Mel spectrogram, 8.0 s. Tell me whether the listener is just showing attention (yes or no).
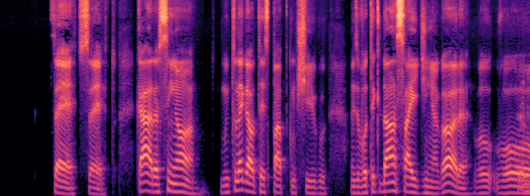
yes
